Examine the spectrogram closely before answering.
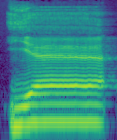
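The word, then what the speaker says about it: ي: ইয়া হরফটি উচ্চারণ ক্ষেত্রে বারিক হবে এবং এক আলিফ টেনে পড়তে হবে। ইয়া, আবার বলুন ইয়া।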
